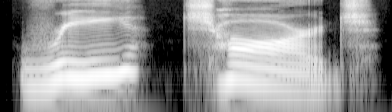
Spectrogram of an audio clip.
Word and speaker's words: recharge: The stress is on the second syllable. Recharge.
